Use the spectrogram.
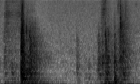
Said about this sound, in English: If I close the door,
